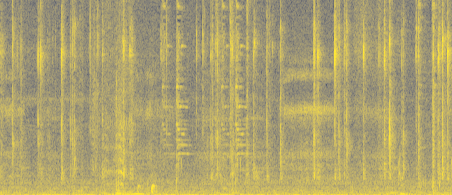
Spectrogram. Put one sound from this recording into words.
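Footsteps patter quickly on hard blocks.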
